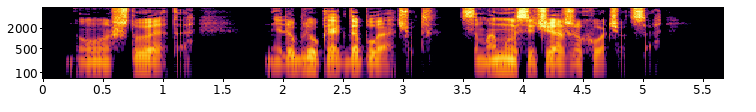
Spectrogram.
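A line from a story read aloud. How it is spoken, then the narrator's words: Quiet. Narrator (Russian): Михаил тихо произнес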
